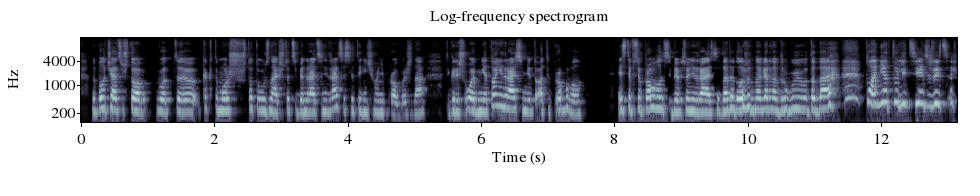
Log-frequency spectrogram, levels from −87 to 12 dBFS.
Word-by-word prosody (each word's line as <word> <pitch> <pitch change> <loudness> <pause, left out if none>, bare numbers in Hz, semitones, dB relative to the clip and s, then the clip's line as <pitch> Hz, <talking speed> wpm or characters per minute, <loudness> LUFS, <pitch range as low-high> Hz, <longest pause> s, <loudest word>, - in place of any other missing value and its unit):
Но 225 - -7
получается, 245 -1 +2
что 225 -2 +2
вот, 220 -1 -3
э 215 -1 0
как 260 0 -11
ты 250 - -13
можешь 230 0 -1
что-то 250 -2 -7
узнать, 220 -3 -1
что 205 +3 -7
тебе 220 -1 -5
нравится, 210 0 0
не 215 - -6
нравится, 260 +1 -2
если 230 0 -7
ты 230 - -8
ничего 215 0 -8
не 205 - -7
пробуешь, 190 -1 -6
да. 200 +1 -5 0.3
Ты 200 - -20
говоришь: 215 -1 -2
"Ой, 235 -2 +3
мне 215 -1 -1
то 300 - 0
не 305 -1 -2
нравится, 250 -3 +3
мне 220 - -5
то" - - -6
А - - +2
ты 210 0 -19
пробовал? 205 -5 -4 0.5
Если 235 0 -2
ты 250 - -1
всё 250 +2 -3
пробовал, 260 +2 +2
и - - -9
тебе 215 -3 -3
всё 235 +2 -3
не 225 - +1
нравится, 215 0 +4
да, 220 0 +4
ты 265 - +2
должен, 240 +3 +6
наверно, 240 0 +2
в - - -6
другую 245 +2 -2
тогда 255 +2 +5 0.5
планету 370 +1 +3
лететь, 345 -1 +1
жить. 350 +3 +2
230 Hz, 235 wpm, -21 LUFS, 215-255 Hz, 0.5 s, должен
